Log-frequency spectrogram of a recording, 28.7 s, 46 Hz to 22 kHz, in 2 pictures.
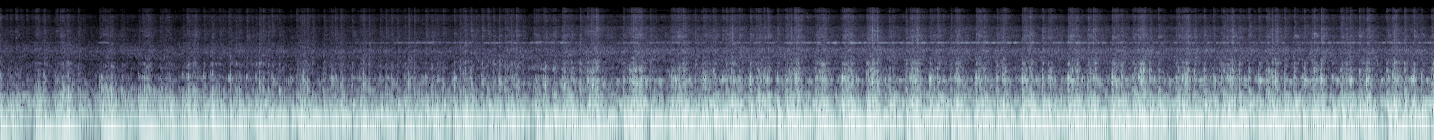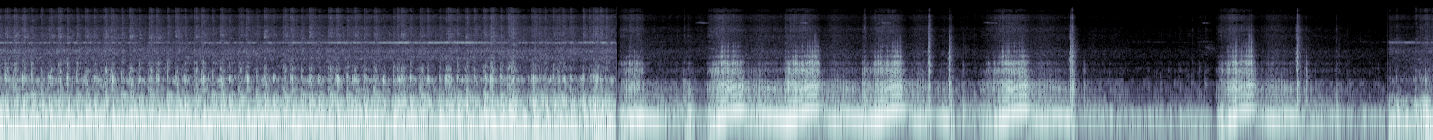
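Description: Ford small-block V8 in a Fox-body Mustang, fitted with a Trick Flow top-end kit (cylinder heads and cam), idling steadily and rowdy. About twenty seconds in it is revved in quick blips, rising and falling about six times.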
